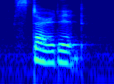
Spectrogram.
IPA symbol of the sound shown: id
